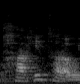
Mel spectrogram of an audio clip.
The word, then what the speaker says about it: fajita: 이걸 뭐 파히타라고 얘기하죠. J 발음 안 될 때가 있으니까.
